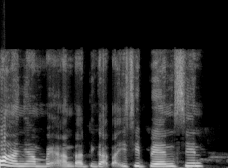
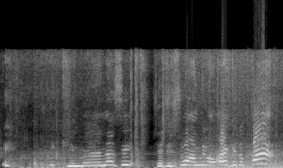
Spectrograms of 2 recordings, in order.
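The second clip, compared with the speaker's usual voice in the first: exasperated; 7 semitones higher, 5 dB louder than usual. Acted. Wife scolds rude husband.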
